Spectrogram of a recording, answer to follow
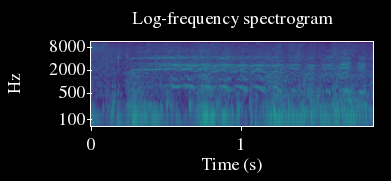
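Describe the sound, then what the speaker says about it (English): Donkey mount sounds in a World of Ice and Fire mod of a video game: a steady run of hoof clip-clop with braying, whinny-like calls, fairly loud and close, with no talk over it. "It's not worth buying that donkey."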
